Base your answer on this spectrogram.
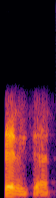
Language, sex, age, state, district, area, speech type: Tamil, male, 30-45, Tamil Nadu, Salem, urban, conversation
